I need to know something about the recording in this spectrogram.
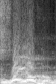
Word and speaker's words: Wijnaldum: It's Wijnaldum. It's pronounced Wijnaldum.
